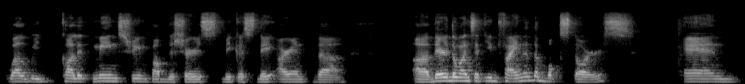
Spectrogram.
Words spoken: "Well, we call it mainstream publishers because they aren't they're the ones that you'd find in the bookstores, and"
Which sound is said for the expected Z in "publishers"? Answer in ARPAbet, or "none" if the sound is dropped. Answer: S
